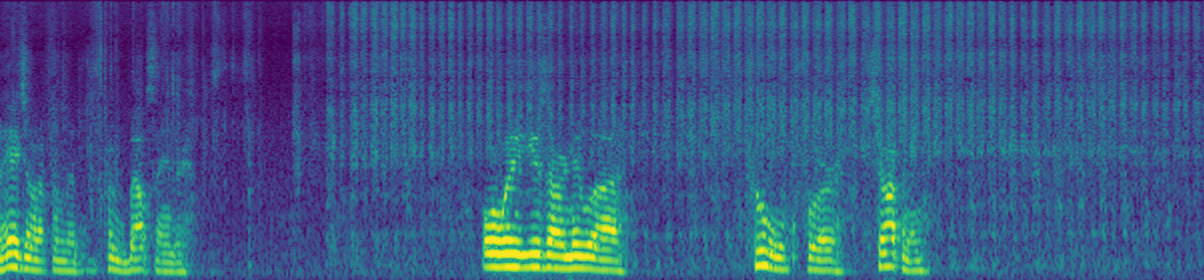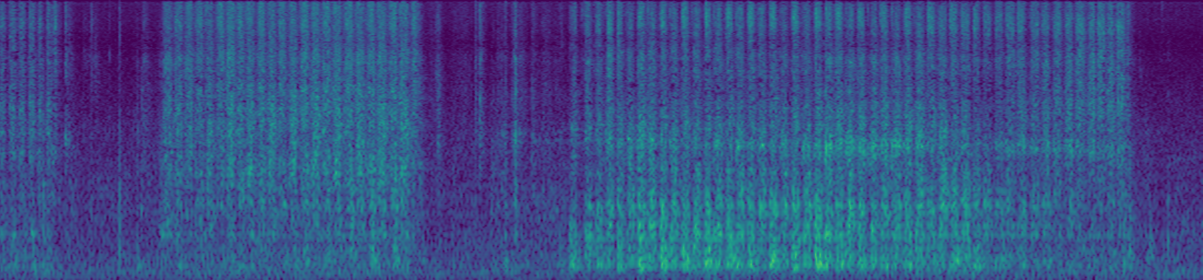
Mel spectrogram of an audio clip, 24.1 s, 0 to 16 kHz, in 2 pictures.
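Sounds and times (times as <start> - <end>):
sandpaper rubbing steel blade: 3.2 - 12.7, 13.6 - 16.3, 17.7 - 23.4.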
